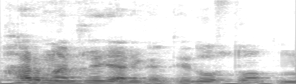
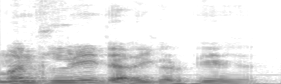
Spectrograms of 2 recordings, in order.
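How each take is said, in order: First: Said in the usual way. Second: "monthly जारी करती है" repeated slow, low and soft; slow emphatic repeat. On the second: Shown as a demonstration. Teacher stressing to viewers that it comes monthly, slow low repeat. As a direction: lean into "monthly" with a slow drop to drive it home.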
